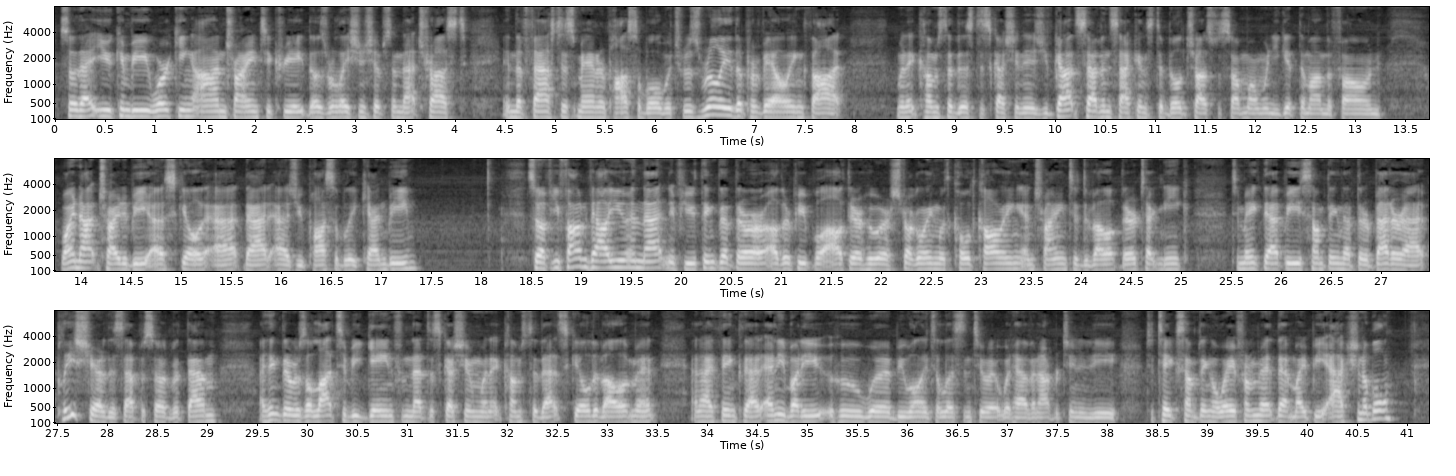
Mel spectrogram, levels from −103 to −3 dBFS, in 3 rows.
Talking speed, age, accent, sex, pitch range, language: 225 wpm, 30-49, American, male, 130-150 Hz, English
